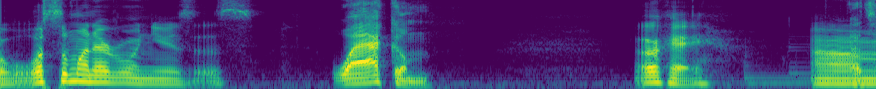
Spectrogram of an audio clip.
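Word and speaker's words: Wacom: Whackom. Okay. Um, that's how you actually pronounce it. It's not Waycom. It's actually pronounced Whackom. Whackom.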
